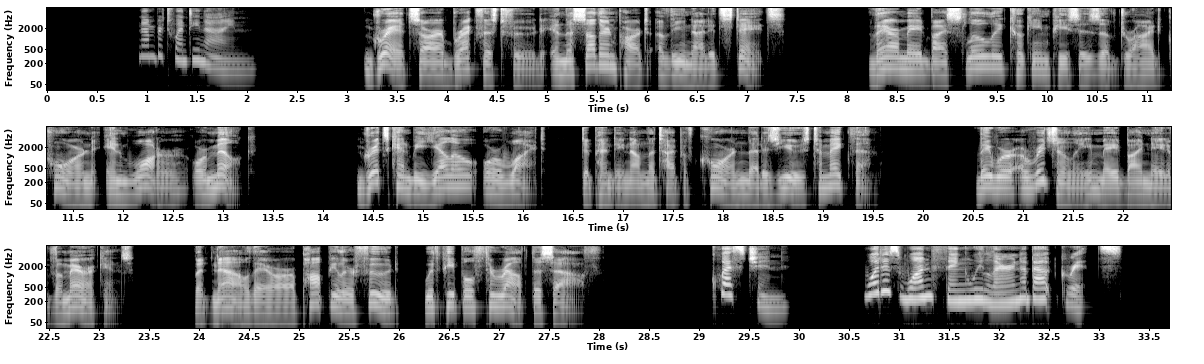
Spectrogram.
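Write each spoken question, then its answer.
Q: What is one thing we learn about grits?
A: They are made from dried corn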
